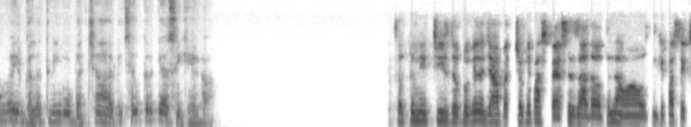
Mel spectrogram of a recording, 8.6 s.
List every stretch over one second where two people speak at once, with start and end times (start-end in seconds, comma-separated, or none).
none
